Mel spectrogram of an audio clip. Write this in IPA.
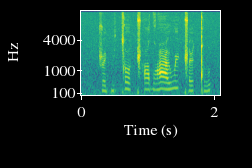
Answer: ʈ͡ʂø˩pʲṳ˩˥ǀo˥˩ ǁʰø˧˥dˤe̤˧˥ ʕɯ˧˥ wy˥˧ǁø˩˥ǃṳ˩˥

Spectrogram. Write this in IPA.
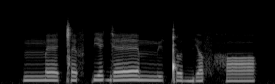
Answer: mːɛːǀɛfpʲɛ ɡɛː mːyǃʊbʲɒf hɒ

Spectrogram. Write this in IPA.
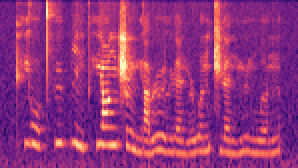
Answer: pʰjo˥˩ʊ̯t̪ʰy˥pi˥˩npʰjɑ˥ŋ ʂɻ̩˥˩n̪jä˩ɻɻ̩˥˩ lɥɛ˨˩nɻwə˧˥n t͡ɕɥɛ˨˩nmy˥˩ n̪wə˧˥n

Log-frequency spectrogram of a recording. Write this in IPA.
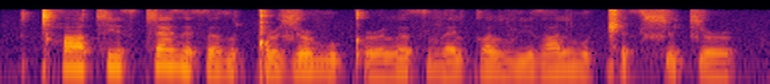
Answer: ǀʰɑ˦t͡si˦θ t͡sæ˦ðɪ˨θə˨ðʊ˦ ǃə˞˨ʑə˞˦vu˨ kʼə˞˨ lə˦˨θ vɛ˨lkʌ˦lvi˨ ðɑ˦lvʊ˨ǁɪ˨θ ɕə˨t͡ɕə˞˦

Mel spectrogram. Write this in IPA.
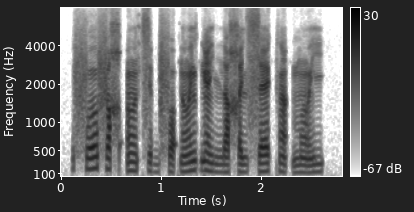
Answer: fofɪχ ʔõt͡sɪbfɔʔ ɾõlʲɠɛ̃jnɛχɪlʲ sɛkãʔmõj

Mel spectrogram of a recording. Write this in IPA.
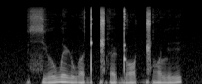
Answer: sʲowiɳwʌdǁʰɛ ɖɔɡ͡ǁɔli

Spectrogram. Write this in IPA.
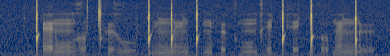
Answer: ǃʼɛ˩˧˩ɾũː˩˧˩ ɣɤ˩˧˩ǀʰʏ˧˩˧ɣuː˧˩˧ ɡ͡ǃẽ˥ ŋ͡ǃẽ˩˧˩ ǃʼĩ˩˧˩θʏ˦˨ ɡʱũː˩˧˩ɡʱe˥ǃʰe˧˥ ǃʰɤ˩˧˩bɛ̃˥ ŋ͡ǃʏ˧˩˧

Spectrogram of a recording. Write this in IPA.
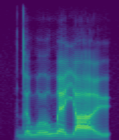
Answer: dəwo wɛjay̯

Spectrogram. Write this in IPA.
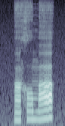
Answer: ãxɤma

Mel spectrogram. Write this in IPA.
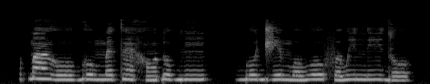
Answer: ɓã˦ ɣoː˨ɡo˦˨ mɛ˧tɛ̃˦˨ hɔ̃˨ɗo˦ bĩ˦ | ɡ͡bo˧d͡ʒe˧mo˨wo˦ fə˨wi˧niː˧do˨

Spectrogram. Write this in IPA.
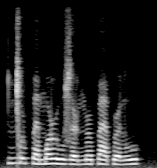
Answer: ŋ͡ǀu˧ɭpɛ˨mɔ˧ ɭuː˨ zəː˨ɭŋə˞˦pæː˧pə˞˨ lu˦

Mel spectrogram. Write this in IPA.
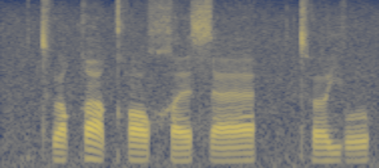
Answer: tʰɵ˧qɛ˥˩qʰo˧ χɛ˧˥ sæ˧˥ | tʰœ˧˥jʊ˧˥

